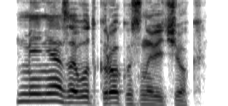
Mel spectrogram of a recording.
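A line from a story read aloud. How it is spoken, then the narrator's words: Resigned sigh. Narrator (Russian): он признал поражение и вздохнул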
